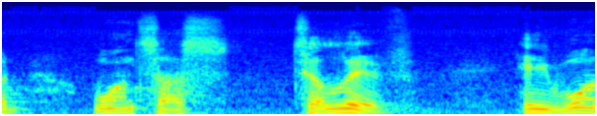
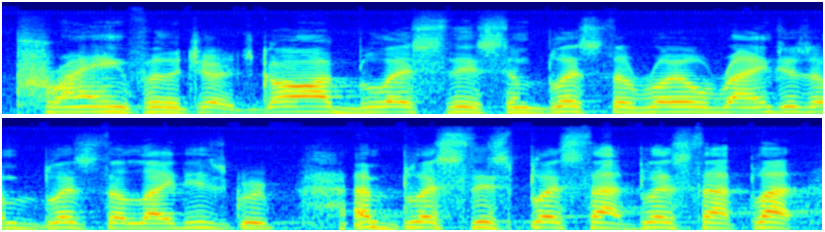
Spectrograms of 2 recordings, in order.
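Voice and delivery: higher, droning mock prayer; rote prayer; 4 semitones higher than usual. Johnny praying through his list for the church, droning rote prayer. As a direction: rattle off blessings in a raised monotone.

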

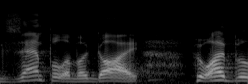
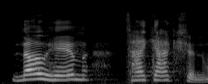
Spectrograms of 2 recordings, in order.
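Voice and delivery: louder, delighted reading of the slogan; excited; 3 semitones higher, 7 dB louder, slower than usual. Retold or imitated. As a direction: savour the slogan like a great discovery. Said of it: "I thought, "Wow".

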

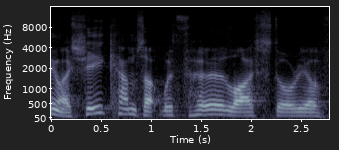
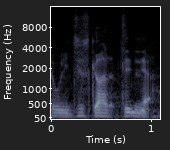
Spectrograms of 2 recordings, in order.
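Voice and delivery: laughing tease; 4 semitones lower, 21 dB louder, faster than usual. Retold or imitated. Pastor teasing the healed woman with a laugh. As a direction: say it through a laugh.

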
